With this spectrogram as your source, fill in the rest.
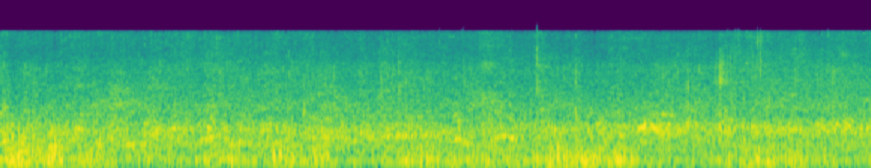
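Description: Many horses' hooves clop on a paved street.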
